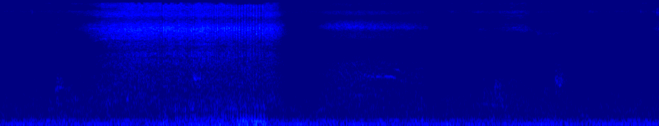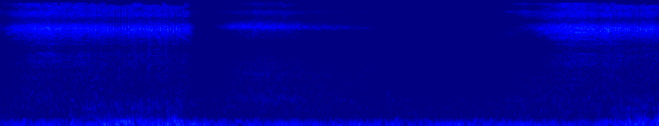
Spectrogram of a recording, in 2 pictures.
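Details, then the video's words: Snoring of a sleeping female French Bulldog named Solaimy: two or three gentle, raspy, drawn-out breaths spaced a few seconds apart, low and muffled, over a steady faint background hum. "RONQUIDO de un French Bulldog"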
